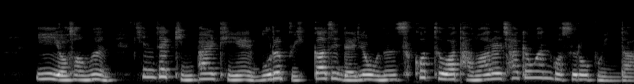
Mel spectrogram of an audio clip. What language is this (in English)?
Korean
